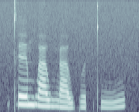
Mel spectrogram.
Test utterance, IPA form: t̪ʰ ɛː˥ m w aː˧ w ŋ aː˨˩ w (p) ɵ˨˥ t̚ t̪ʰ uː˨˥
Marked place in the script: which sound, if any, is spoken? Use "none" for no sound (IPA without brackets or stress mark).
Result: p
